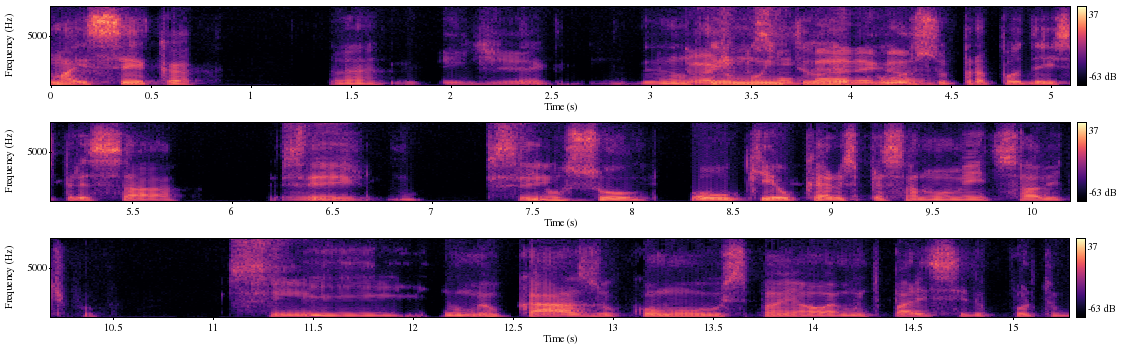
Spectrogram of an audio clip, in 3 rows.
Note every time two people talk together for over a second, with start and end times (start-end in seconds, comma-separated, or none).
3.1-4.5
